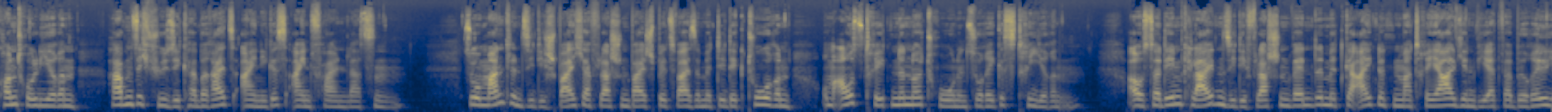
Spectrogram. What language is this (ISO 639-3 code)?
deu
